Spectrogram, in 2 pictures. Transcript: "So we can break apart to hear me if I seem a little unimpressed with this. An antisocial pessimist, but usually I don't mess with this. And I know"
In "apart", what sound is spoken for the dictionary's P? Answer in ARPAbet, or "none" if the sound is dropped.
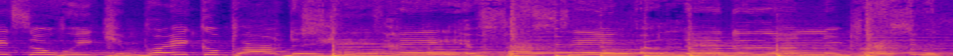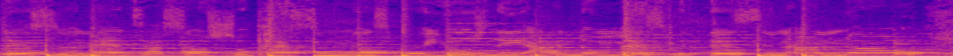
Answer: B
